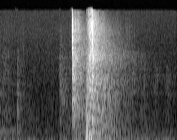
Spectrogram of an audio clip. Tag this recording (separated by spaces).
close oven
